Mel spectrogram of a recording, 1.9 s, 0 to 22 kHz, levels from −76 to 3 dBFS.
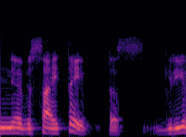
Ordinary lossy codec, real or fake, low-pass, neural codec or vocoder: Opus, 16 kbps; real; 7.2 kHz; none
